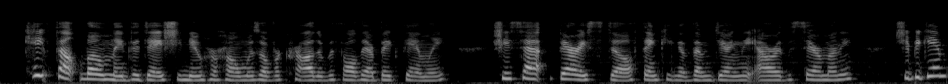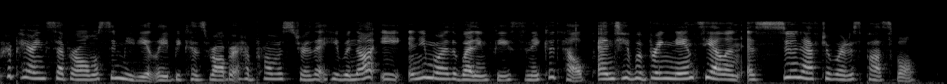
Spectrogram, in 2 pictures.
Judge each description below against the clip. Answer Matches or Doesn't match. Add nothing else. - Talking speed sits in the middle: Doesn't match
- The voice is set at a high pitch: Matches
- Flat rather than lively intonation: Doesn't match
